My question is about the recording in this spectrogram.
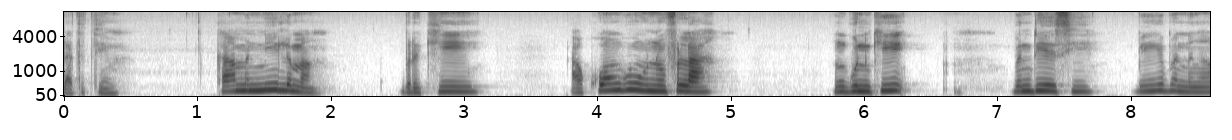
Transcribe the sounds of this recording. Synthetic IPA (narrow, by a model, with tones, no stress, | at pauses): a˨ti˨ti˨m | ka˦mi˦nːi˦li˦ma˨ŋ | bi˨ɾkʰi˦ | a˨ko˦ŋ˦ɡu˦nwu˦nu˦fu˦la˦ | ŋ̩˨ɡu˨nki˦ | bi˦n˦di˦je˦si˦ | bi˦ji˦ɡi˦bi˦nːi˨ŋa˦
